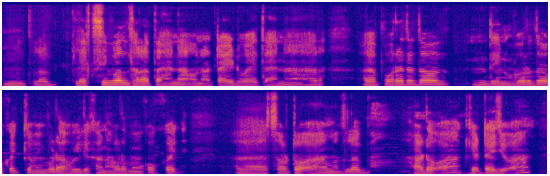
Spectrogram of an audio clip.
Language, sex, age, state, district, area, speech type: Santali, male, 30-45, Jharkhand, East Singhbhum, rural, spontaneous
